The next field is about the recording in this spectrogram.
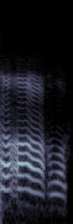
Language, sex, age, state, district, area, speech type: Assamese, male, 45-60, Assam, Barpeta, rural, conversation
